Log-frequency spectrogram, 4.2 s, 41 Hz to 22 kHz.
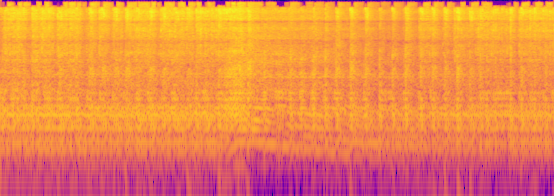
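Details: Old Partner P42 two-stroke chainsaw with a newly built homemade expansion pipe: loud raspy uneven burbling buzz at about four beats a second; rough running, owner suspects lean carb or possible air leak, unconfirmed.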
